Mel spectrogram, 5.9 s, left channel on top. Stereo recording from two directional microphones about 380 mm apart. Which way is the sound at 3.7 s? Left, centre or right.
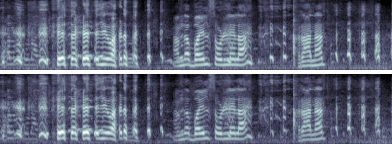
Centre.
